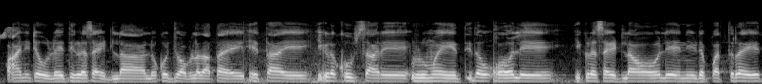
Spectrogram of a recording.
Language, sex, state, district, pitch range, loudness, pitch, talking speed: Marathi, male, Maharashtra, Dhule, 145-150 Hz, -14 LUFS, 145 Hz, 220 wpm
